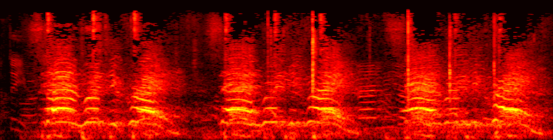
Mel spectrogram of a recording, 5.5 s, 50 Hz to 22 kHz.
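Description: A large crowd at an anti-war protest in Berlin against the war in Ukraine, over 100,000 people, chants loudly in rhythmic unison, repeating the same shouted phrase in three surging bursts with brief dips between them.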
